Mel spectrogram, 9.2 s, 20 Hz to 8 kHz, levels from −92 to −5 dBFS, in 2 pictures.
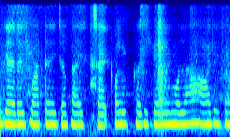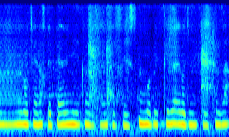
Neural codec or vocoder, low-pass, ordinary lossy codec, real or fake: codec, 16 kHz in and 24 kHz out, 1 kbps, XY-Tokenizer; 7.2 kHz; none; fake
